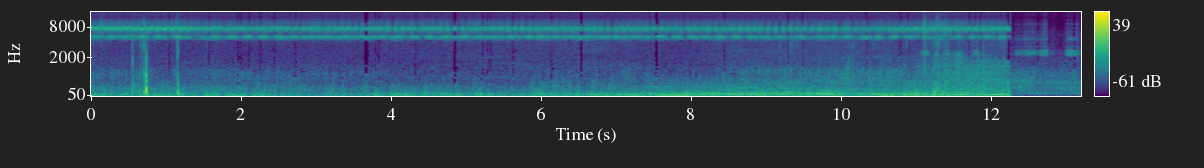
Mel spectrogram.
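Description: Crickets trilling steadily at night in a high, evenly pulsing chorus, over a low rumble, with a sharp click about a second in. The trilling cuts off suddenly near the end.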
